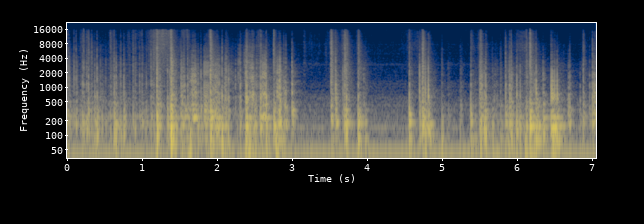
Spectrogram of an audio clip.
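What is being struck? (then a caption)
Inflated latex balloon. Fingertips and short nails scratch and pat the surface of a medium orange latex balloon, inflated with air and hollow. Soft, low, hollow thumps from the pats mix with dry scratching and rubbing across the taut skin. The taps are quick and dull, with almost no ring.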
